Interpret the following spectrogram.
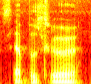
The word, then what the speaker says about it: Sepultura: Oh, Sepultura. I've always said that. You want to make sure everybody knows how many syllables are in this.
